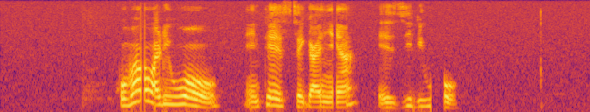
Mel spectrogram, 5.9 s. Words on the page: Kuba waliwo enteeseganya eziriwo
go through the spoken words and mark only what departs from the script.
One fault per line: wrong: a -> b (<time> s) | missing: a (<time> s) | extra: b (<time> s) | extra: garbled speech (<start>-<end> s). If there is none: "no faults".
no faults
